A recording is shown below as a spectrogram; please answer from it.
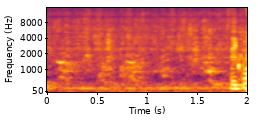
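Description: Pond water splashing and trickling steadily as a fish is handled in a wet hand over a net and released back into the water.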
